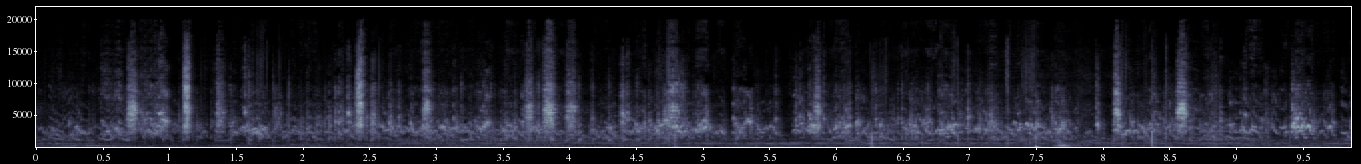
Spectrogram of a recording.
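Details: Budgerigars chattering nonstop, a thick layer of rapid high twitters, squeaks and scratchy warbles, several birds overlapping throughout, with a low hum beneath.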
